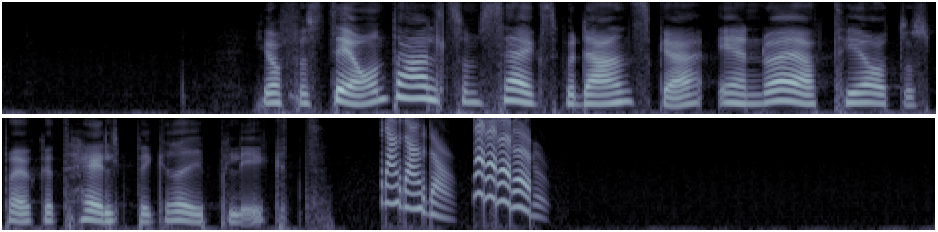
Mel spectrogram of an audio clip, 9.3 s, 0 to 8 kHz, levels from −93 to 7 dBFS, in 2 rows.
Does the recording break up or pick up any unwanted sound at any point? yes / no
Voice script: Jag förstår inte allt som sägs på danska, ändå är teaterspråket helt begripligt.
yes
